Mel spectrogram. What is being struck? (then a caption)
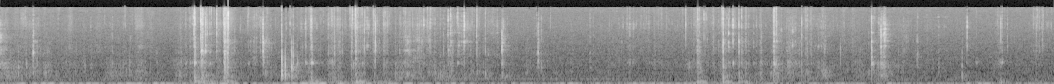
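Bar of soap cut with a blade. A box-cutter blade scrapes and cuts across a partly cut, solid, dry yellow soap bar held in the hand, shaving off dry flakes. Quick, crisp clicks and scratchy scrapes come in irregular bursts, each dying away almost at once. Beneath them runs a dull, low-weighted rustle.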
